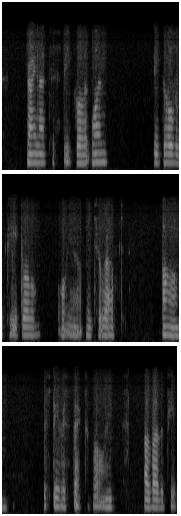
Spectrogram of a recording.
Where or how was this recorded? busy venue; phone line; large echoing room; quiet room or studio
phone line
